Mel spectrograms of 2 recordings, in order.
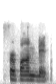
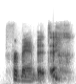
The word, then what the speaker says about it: Forbandet: The name uh for bandit, it is actually a Danish and Norwegian word and it's if we're going to get technical about the pronunciation, it the the proper technical pronunciation is for bonded, but I just say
